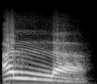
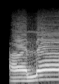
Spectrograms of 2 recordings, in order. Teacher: la baca dengan empat ataupun lima harakat Mad Jaiz munfasil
